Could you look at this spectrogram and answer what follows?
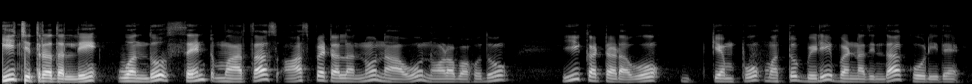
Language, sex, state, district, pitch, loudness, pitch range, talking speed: Kannada, female, Karnataka, Bangalore, 150 Hz, -18 LUFS, 135-195 Hz, 100 wpm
